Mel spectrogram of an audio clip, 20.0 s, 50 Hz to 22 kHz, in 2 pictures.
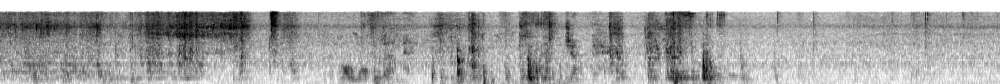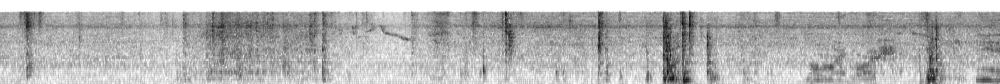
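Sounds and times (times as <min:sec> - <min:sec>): knocks and clatter of junk: 0:03.7 - 0:07.9, 0:16.0 - 0:17.7.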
